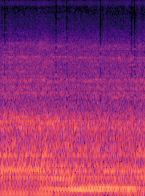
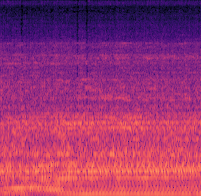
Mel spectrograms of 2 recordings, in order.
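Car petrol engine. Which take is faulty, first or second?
second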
